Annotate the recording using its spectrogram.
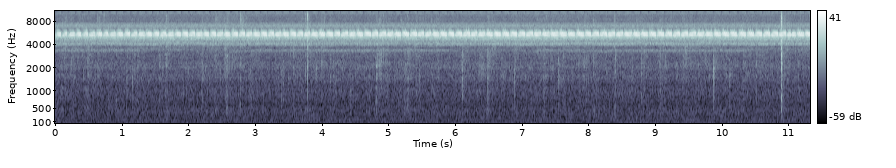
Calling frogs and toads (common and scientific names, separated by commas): none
